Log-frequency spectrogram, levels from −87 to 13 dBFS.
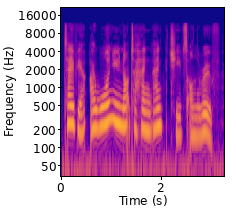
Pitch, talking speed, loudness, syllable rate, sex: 210 Hz, 200 wpm, -17 LUFS, 4.6 syllables/s, female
